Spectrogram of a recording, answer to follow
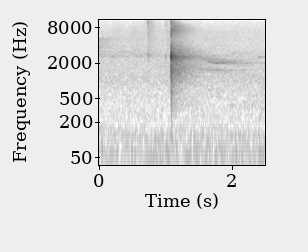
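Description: A single sharp click about a second in, with a short ringing tail that fades within half a second, over faint room tone.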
